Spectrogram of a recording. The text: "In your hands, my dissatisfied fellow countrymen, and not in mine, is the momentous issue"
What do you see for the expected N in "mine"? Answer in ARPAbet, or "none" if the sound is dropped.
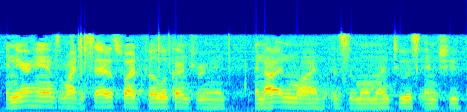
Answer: N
